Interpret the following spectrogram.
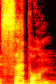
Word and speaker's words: Sapphon: the finder of Secrets now I'm pronouncing it saffron I know some people call it sapon but I'm gonna go with sapphire so saffron it is at least until I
